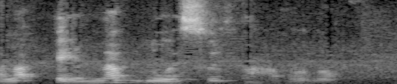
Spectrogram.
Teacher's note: penna, tem dois N's, aquela forçadinha na pronúncia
